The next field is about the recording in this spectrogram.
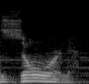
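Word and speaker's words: Xorn: be said about that this is a Zorn that I am painting a Elemental Earth creature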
